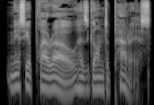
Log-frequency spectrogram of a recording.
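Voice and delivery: ordinary delivery

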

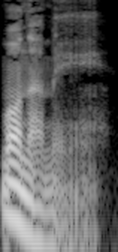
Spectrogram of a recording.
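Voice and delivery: mild, low-pitched French address; understated calm greeting to a friend. A narrator's reading. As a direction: say it lightly, unruffled. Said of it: "observed the latter mildly".

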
